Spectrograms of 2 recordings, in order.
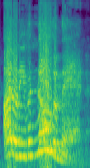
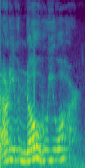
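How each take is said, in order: First: High, loud, panicked denial; Peter's frightened denial. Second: Said in the usual way. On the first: Acted. Peter to the girl by the fire, high loud denial. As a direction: blurt it out to get the girl off your back. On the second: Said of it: "He had said".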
